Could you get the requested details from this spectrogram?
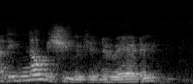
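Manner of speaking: ordinary talk, nothing marked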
